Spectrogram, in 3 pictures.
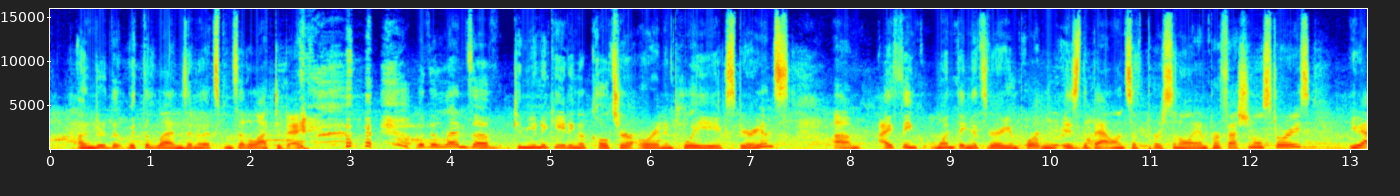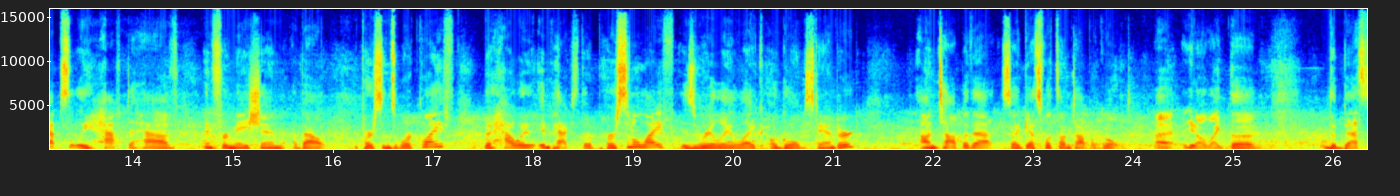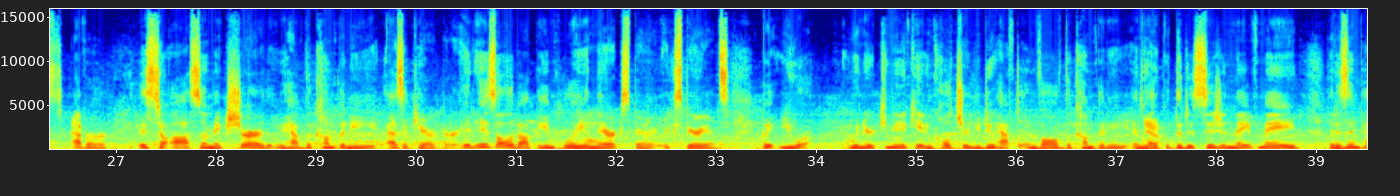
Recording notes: at the recent UNLEASH America conference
